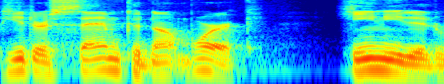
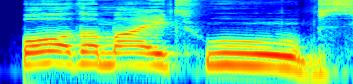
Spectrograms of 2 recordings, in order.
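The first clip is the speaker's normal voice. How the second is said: slow, louder, mildly out-of-breath engine; panting; 8 semitones higher, 5 dB louder, slower than usual. A narrator's reading. Skarloey climbing the hill short of steam, panting. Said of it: "he panted".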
